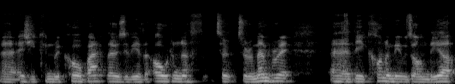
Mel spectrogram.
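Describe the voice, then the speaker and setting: This man talks with an English accent at a medium pitch. His intonation is monotone and flat. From England, Nottingham. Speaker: retail executive. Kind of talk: webinar presentation. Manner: hesitant, many fillers.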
